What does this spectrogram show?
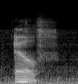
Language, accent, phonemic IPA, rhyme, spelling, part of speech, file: English, US, /ɛlf/, -ɛlf, elf, noun / verb, En-us-elf.ogg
